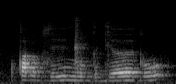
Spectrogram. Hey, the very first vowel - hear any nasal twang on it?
no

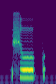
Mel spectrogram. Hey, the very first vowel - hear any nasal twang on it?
no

